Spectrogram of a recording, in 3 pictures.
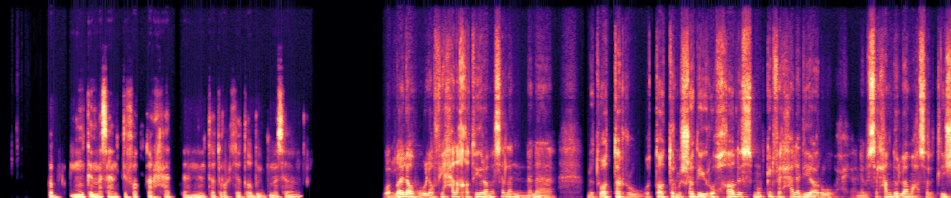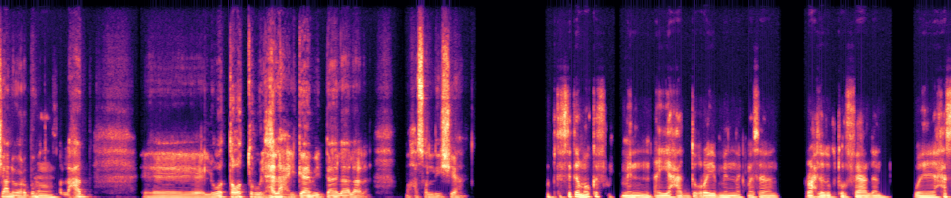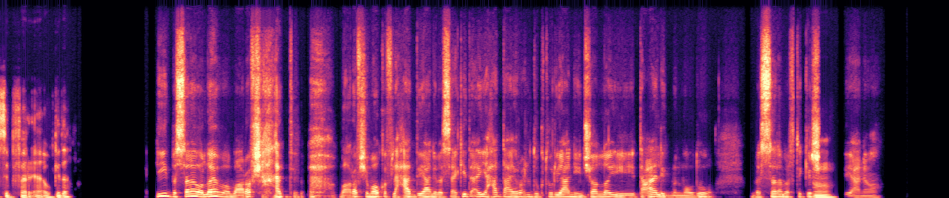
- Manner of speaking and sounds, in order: tapping; other background noise; laughing while speaking: "حد"
- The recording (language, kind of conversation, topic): Arabic, podcast, إزاي بتتعامل مع التوتر اليومي؟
